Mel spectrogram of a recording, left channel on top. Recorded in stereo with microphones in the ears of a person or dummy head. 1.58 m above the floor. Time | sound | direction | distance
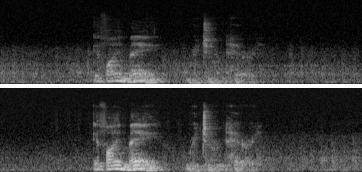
0.9 | a man speaking | 50° right (ahead or behind) | 1.3 m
